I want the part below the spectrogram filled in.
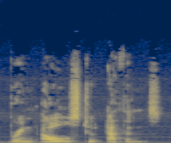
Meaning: To undertake a pointless venture, one that is redundant, unnecessary, superfluous, or highly uneconomical
- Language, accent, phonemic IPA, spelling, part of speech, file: English, US, /bɹɪŋ ˈaʊlz tu ˈæ.θɪnz/, bring owls to Athens, verb, En-us-bring owls to Athens.ogg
